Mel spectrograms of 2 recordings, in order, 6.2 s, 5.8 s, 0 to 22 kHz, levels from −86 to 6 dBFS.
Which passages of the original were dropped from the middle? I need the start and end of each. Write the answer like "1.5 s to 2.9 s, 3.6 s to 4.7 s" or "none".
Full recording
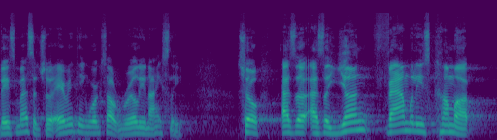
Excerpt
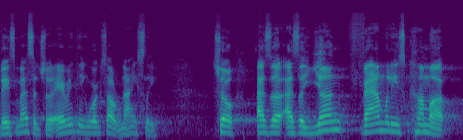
1.5 s to 1.8 s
